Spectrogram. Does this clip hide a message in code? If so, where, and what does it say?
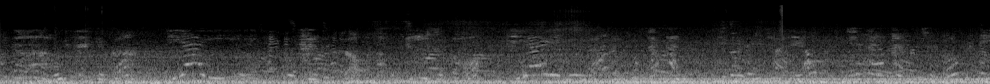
No, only the noise inside a bus.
